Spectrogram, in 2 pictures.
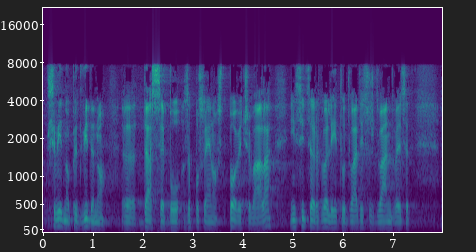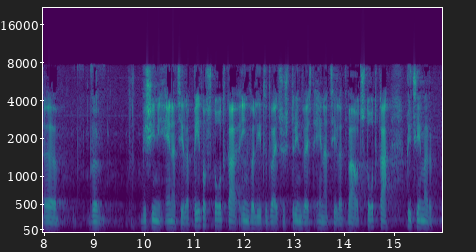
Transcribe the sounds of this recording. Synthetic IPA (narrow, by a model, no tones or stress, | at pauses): ʃɛʋeːd̪nɔpɾɛd̪ʋid̪ɛnɔ | d̪asɛbozapɔslɛːnɔst̪pɔʋɛt͡ʃɛʋaːlainsit̪sɛɾʋəleːt̪ud̪ʋaːt̪isɔd͡ʒd̪ʋaːind̪ʋajsət̪ | ʋə | ʋiʃiːniʔɛːnat̪seːlapeːt̪ɔt̪st̪oːt̪kaʔinʋəleːt̪ud̪ʋaːt̪i̥sɔt͡ʃt̪ɾiːnd̪ʋajsɛ̥t̪ɛːnat̪seːlad̪ʋaɔt̪st̪oːt̪kapɾit͡ʃeːməɾ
